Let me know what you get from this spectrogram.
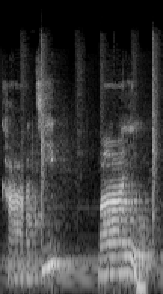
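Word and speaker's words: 가지마: Ka, ji, ma. Nah, banyak yang ngerti nih artinya, jangan pergi. Nah, ini kita ulang lagi ya bacanya ya. Ka, ji, ji-nya pakai J biasa. Terus ada ma.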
